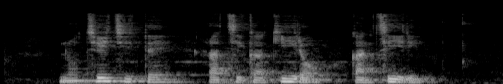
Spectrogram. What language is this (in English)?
South Ucayali Ashéninka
